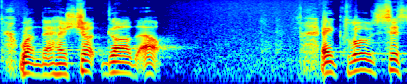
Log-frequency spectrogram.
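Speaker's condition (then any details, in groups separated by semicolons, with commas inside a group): ALS; under neurologist care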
